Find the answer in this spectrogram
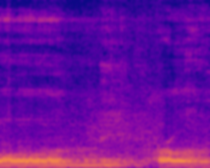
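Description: Sholawat, Arabic devotional chanting: a male voice holds one long steady note, which fades about one and a half seconds in before a new sung phrase begins near the end.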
